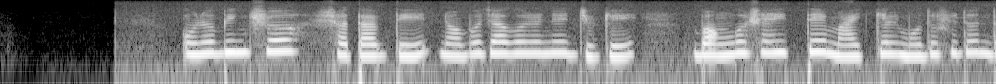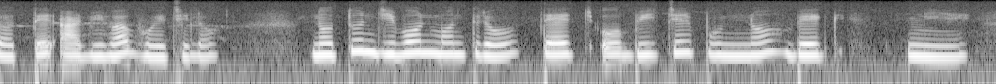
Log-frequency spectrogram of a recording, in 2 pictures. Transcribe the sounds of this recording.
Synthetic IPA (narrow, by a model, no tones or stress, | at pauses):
onobiŋʃoʃɔt̪ab̚d̪iɾnɔbod͡ʑaɡoɾoneɾd͡ʑuɡebɔŋɡoʃaɦit̪ːemajkelmod̪ʱuʃud̪ʱond̪ɔt̪ːeɾʔa̰ɾbibʱabɦojet͡ɕʰilo | not̪und͡ʑibonmɔnt̪ɾot̪ed͡ʑobiɾd͡ʑeɾpuɾnobeɡ | nie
